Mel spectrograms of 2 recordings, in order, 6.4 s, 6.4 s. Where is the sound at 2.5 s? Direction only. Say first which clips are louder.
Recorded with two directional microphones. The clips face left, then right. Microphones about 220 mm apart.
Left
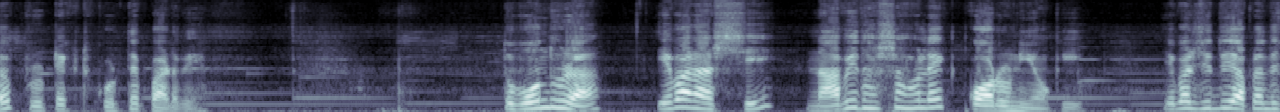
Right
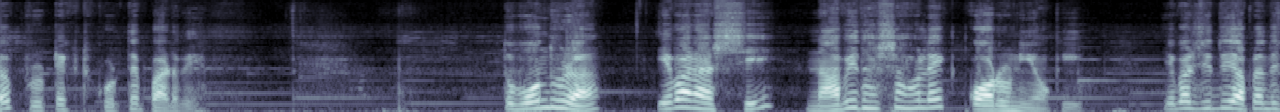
Left 1 dB; 5° right (ahead or behind).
